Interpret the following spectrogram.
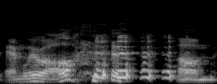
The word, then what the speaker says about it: Emlearal: it the name of Emlearal, which a lot of people ask me about how to say that. I think I've been saying it wrong. But it is Emlearal.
